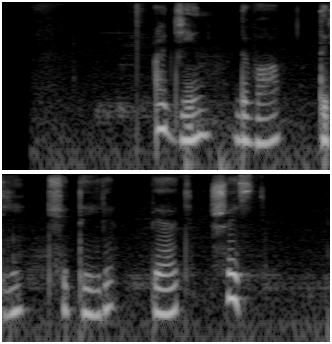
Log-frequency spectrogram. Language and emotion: Russian, neutral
